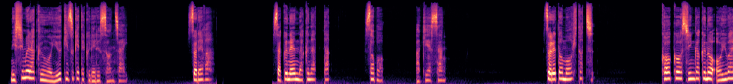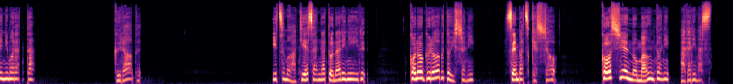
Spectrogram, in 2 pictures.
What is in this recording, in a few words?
narration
